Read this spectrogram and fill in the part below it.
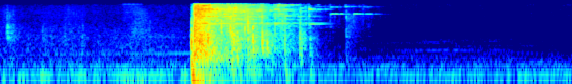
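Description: Glass smashes loudly on the floor.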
